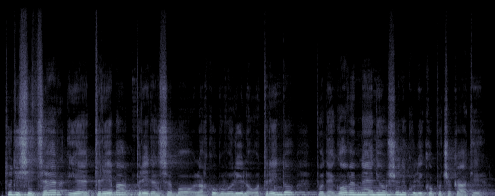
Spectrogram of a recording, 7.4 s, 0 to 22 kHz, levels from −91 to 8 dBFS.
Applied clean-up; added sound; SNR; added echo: none; none; none; none.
